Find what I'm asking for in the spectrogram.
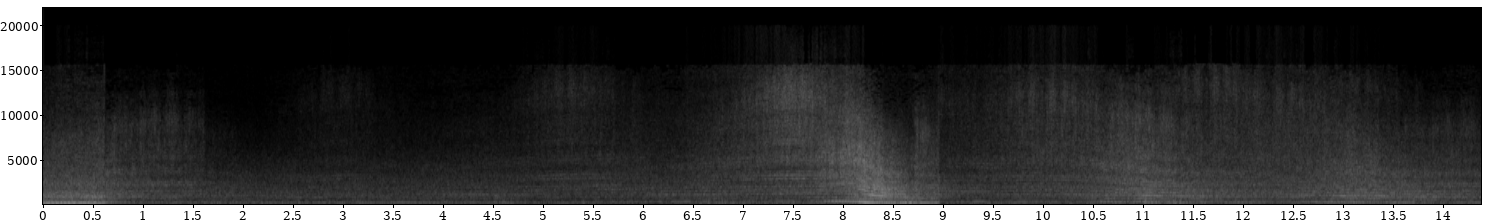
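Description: A race car on the Long Beach street circuit sweeps past with a rising then falling engine pitch around the middle, its engine note steady and loud on either side, with no talk over it.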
